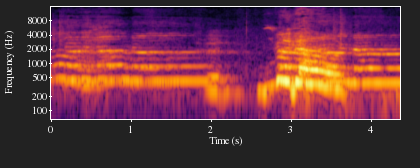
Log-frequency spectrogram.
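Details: Roscoe, a pet Basset Hound, sings along indoors to Hey Jude: a long, steady, mournful howl held for two seconds, a brief break, then a louder wavering howl that bends downward, with the song playing behind.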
